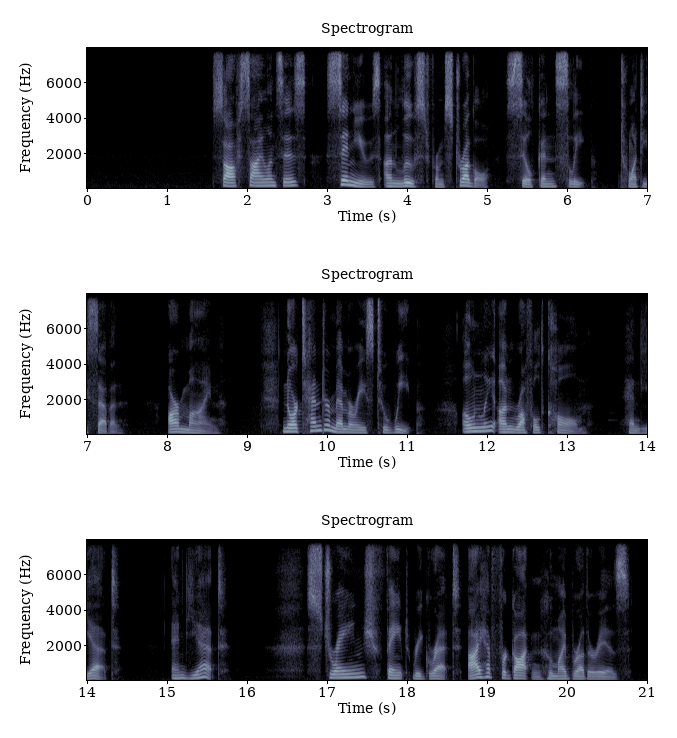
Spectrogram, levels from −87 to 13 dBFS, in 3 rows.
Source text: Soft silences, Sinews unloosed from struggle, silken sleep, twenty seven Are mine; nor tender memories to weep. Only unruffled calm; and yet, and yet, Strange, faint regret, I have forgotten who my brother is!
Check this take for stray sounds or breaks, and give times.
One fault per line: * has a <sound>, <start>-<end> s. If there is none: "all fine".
all fine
